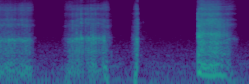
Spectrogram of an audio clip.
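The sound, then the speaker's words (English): A voice imitates loud snoring: three rough, raspy snorts with a short snort between them, the last one loudest, with no talking. “I mean, snoring is just so off-putting.”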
